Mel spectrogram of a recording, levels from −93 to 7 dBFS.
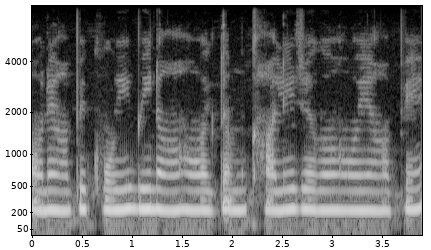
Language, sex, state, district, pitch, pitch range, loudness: Bhojpuri, female, Uttar Pradesh, Gorakhpur, 220 Hz, 220-230 Hz, -15 LUFS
